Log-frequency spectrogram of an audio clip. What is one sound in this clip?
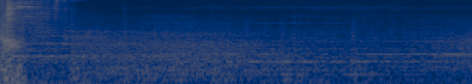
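Game combat sound effects burst out with a sharp magical whoosh, then settle into a low rumble.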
